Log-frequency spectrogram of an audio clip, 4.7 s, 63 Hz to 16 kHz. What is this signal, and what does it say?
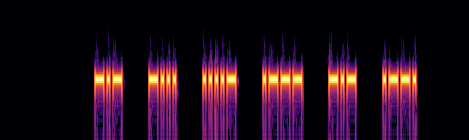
Morse code, heard as a keyed tone, about 37 wpm, spaced as for 22 wpm, 700 Hz. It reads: KB4JKP
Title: USA Call Signs - 6 Characters - 3x Character Spacing - 40wpm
